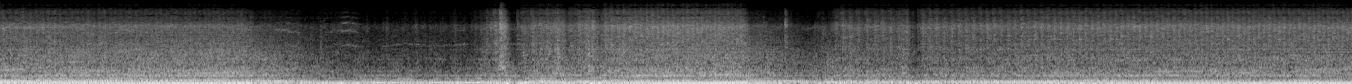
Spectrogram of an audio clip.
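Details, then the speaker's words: 1955 Chevy dump-bed truck, sat 23 years, small-block V8, on the road with a sticky gas pedal: deep, throaty rumble pulling evenly through gear changes, no misses or knocks; normal running. "It's a little tough with that sticky gas bill, but it's on the road. She's cruising."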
